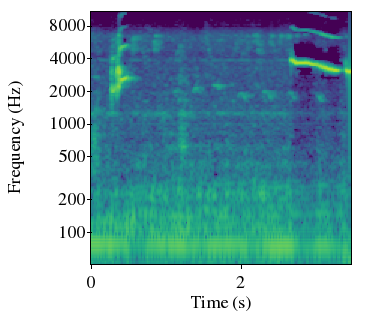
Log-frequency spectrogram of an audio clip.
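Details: Oriental magpie-robin: a few faint short notes, then one loud, clear, drawn-out whistle that holds high and slides gently lower. Low background rumble.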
